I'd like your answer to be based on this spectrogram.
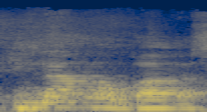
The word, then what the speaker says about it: kinaga ubaga: Bado tutaiona kinaga ubaga. Is that the correct way to say it? – Yes. – Kinaga ubaga.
